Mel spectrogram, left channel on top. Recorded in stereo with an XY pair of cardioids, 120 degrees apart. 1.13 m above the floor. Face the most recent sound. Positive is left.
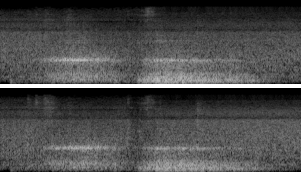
turn(degrees=60)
